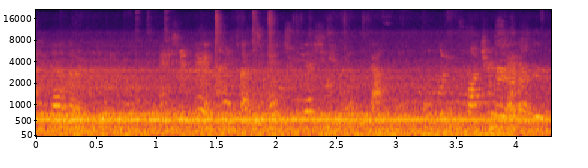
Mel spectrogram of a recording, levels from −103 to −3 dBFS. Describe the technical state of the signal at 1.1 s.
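At 1.1 s, as across the whole clip, the sound runs fast and sits noticeably high, about 1.5 times normal speed and raised by 7.02 semitones. This is a wrong sample rate fault: samples are replayed faster than they were captured, without conversion, which fits 32 kHz material played at 48 kHz.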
